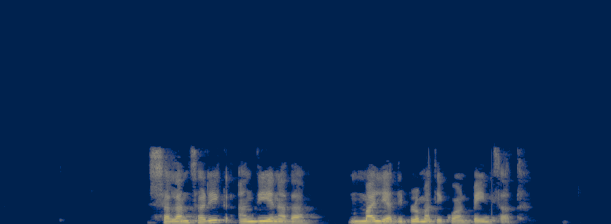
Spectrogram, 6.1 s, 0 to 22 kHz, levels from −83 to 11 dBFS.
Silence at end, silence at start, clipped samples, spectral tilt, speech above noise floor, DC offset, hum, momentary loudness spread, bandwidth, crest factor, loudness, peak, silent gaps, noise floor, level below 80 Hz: 0.9 s; 1.5 s; under 0.1%; -5.5 dB/octave; over 73 dB; under 0.1%; none; 13 LU; 7.8 kHz; 18 dB; -17 LUFS; 0 dBFS; none; under -90 dBFS; -60 dBFS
